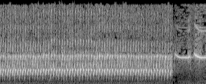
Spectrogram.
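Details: Malinois canary singing a long, even rolling trill of rapid pulses for about three and a half seconds, then breaking into a pure, high whistled note with a brief slur.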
